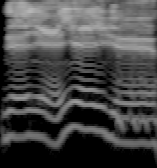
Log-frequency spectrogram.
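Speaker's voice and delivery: slow, taunting, mocking repeated "yeah yeah". Showing how a voice sounds when mocking someone: mocking voice. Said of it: "that's how you mock somebody".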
